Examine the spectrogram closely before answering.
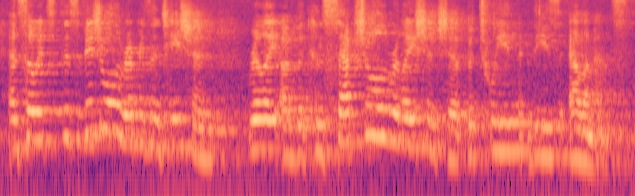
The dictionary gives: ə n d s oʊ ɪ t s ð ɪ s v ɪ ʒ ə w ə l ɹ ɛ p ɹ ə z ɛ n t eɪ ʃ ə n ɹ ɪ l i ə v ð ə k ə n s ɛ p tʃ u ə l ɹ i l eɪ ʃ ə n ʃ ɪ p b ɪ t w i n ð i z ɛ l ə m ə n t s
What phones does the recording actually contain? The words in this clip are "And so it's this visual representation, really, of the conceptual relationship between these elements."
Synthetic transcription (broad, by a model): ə n s oʊ ɪ t s ð ɪ s v ɪ ʒ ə w l ɹ ɛ p ɹ ə z ɛ n t eɪ ʃ ə n ɹ ɪ l i ə v ð ə k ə n s ɛ p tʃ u l ɹ i l eɪ ʃ ə n ʃ ɪ p b ɪ t w i n ð i z ɛ l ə m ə n t s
